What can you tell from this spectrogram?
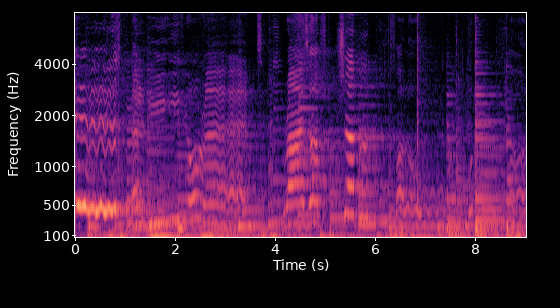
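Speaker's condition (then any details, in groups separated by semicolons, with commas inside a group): No condition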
